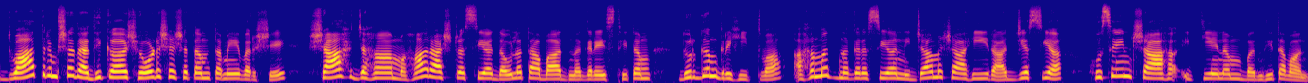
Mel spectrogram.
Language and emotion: Sanskrit, neutral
